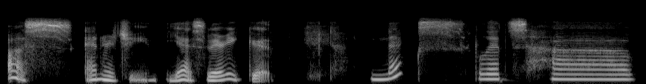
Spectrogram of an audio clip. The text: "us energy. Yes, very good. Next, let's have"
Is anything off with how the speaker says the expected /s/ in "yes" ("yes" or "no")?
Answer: no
